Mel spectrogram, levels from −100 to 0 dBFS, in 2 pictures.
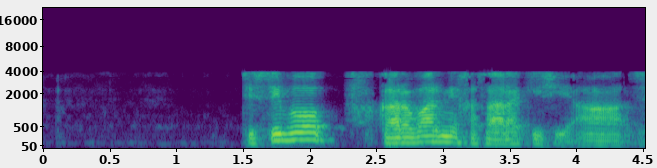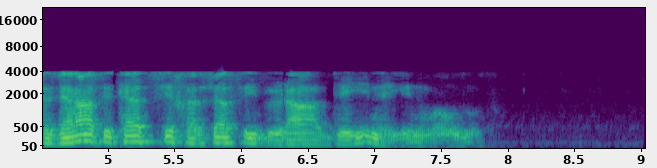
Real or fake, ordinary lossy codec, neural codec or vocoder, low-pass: fake; AAC, 16 kbps; codec, 16 kHz, 4.8 kbps, FACodec; 7.2 kHz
